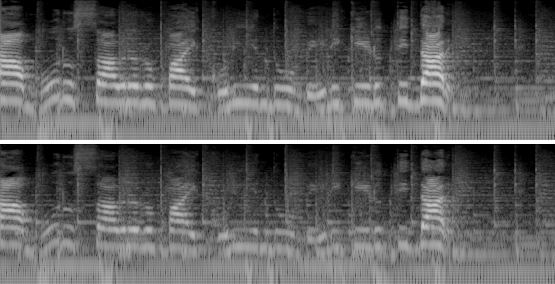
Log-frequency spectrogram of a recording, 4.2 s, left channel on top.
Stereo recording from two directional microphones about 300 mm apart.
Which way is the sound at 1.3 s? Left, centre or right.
Centre.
